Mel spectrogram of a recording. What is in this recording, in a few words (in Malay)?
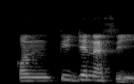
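"kontingensi", Malay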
